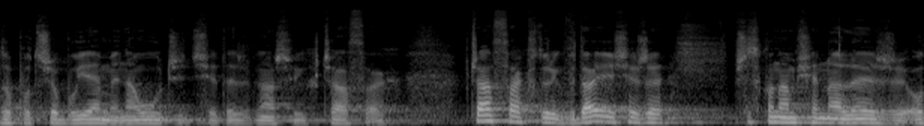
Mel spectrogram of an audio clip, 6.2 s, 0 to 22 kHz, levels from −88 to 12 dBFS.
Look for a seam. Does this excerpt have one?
no; 0 cuts

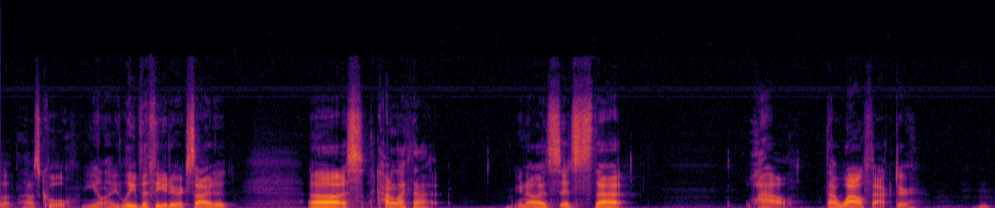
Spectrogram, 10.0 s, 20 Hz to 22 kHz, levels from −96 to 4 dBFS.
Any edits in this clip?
no; 0 cuts

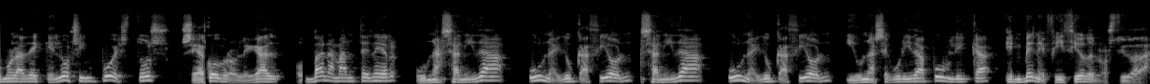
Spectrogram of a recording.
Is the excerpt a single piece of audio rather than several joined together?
no; 4 cuts; at 2.0 s, 3.0 s, 6.4 s, 10.0 s

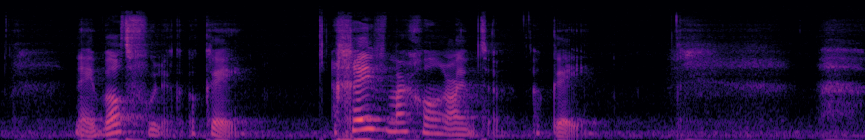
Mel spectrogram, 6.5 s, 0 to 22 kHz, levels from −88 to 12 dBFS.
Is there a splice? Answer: yes; 1 cut; at 3.8 s

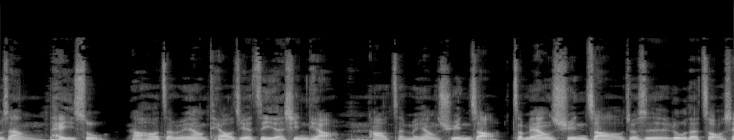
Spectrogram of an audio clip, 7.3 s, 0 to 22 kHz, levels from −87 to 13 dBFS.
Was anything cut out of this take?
yes; 2 cuts; at 1.2 s, 5.1 s

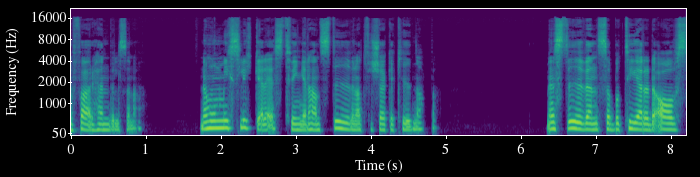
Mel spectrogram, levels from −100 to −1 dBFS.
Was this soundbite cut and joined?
no; 0 cuts

